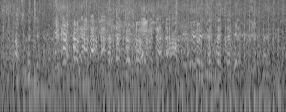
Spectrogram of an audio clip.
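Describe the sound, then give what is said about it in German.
A helicopter rotor chops in a steady, rapid low thumping throughout at a snowy spot, about to whip up the snow, with a crowd of overlapping voices chattering on top of it. “Der Hubschrauber wirbelt gleich den ganzen Schnee auf.”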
